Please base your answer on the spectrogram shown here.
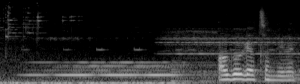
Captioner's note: ominous music; beeping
